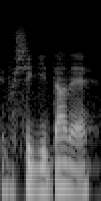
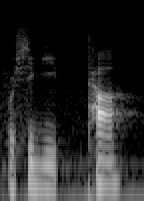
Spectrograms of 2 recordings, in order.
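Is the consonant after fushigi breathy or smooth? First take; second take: smooth; breathy. First: The second word starts with a smooth d. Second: The second word starts with a breathy t. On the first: The speaker calls it right. "it just comes a bit smoother" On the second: The speaker calls it wrong. "it has a bit of a strong, breathy, airy push"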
